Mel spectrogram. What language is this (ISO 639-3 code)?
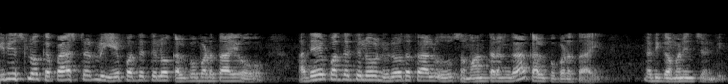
tel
